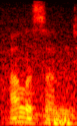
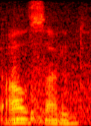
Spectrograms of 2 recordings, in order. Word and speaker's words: Ålesund: And now back to open waters and to Ålesund, is I think how you say it. It sounds like Allison.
